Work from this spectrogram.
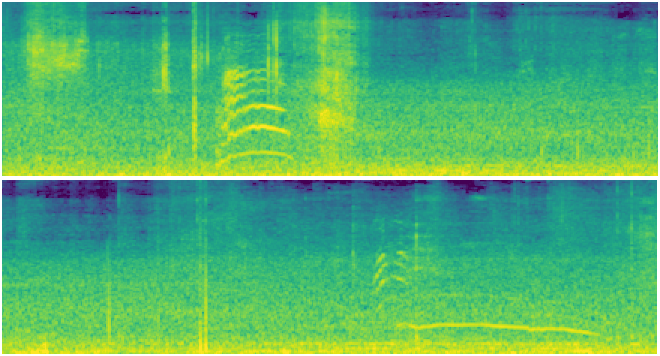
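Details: Tabby cat among stray street cats, jealously attacking and pushing away other cats that approach. Two drawn-out meows: one short arched cry early, then a long, steady, slightly falling wail, over constant low outdoor rumble.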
